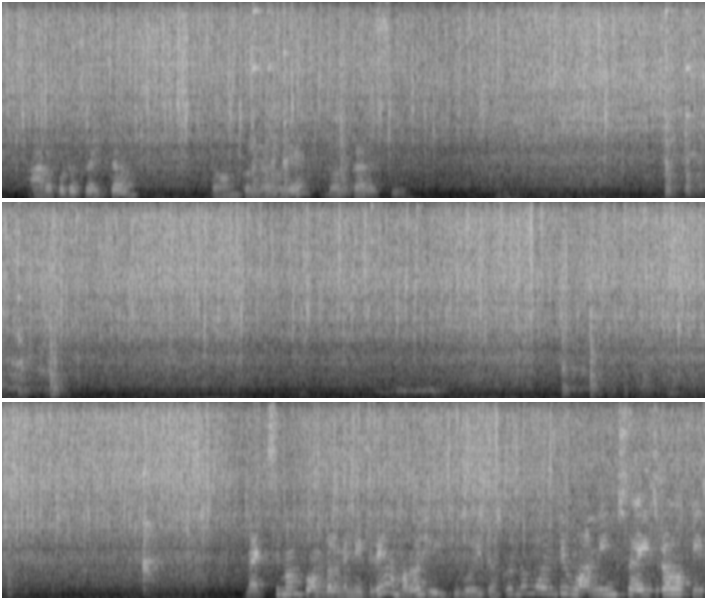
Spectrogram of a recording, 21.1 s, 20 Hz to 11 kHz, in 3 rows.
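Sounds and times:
chicken sizzling in oil: 0.0 - 21.0
metal spoon clinking on pan: 2.5 - 3.0, 6.6 - 7.6.

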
